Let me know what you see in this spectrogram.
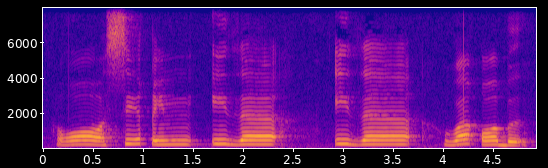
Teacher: جیسا ہے ویسے ہی پڑھیں گے، یعنی ظاہر کر کے پڑھیں گے نون کی آواز کو، تنوین میں جو نون کی آواز رہتی ہے نا اس کو ہم ظاہر کر کے پڑھیں گے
